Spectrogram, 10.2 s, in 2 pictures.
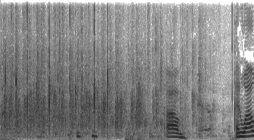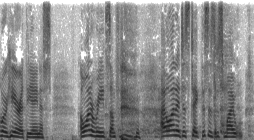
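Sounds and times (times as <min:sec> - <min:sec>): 
audience applauding: 0:00.0 - 0:04.4
speech: 0:01.5 - 0:02.6, 0:03.3 - 0:03.8, 0:04.7 - 0:10.1.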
